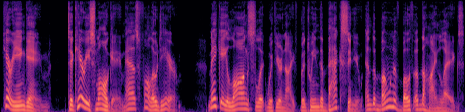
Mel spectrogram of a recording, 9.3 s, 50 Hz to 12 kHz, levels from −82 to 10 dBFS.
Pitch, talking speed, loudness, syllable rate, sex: 130 Hz, 175 wpm, -19 LUFS, 4.4 syllables/s, male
